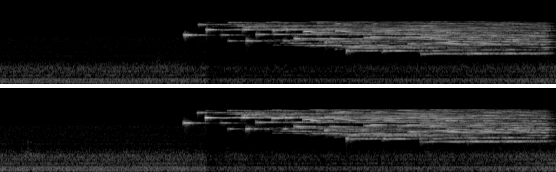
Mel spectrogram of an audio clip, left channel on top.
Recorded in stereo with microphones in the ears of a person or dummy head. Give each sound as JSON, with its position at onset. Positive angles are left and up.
{"t": 1.8, "sound": "a chime", "side_deg": -50, "distance_m": 2.5}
